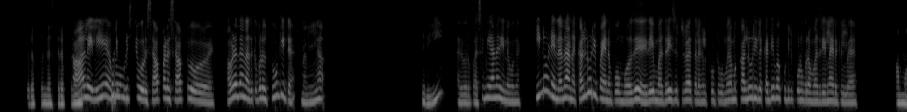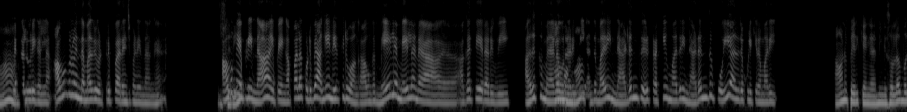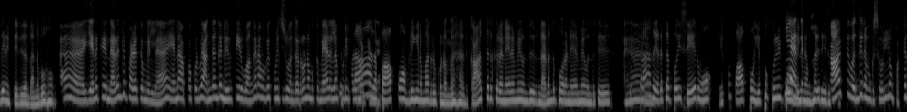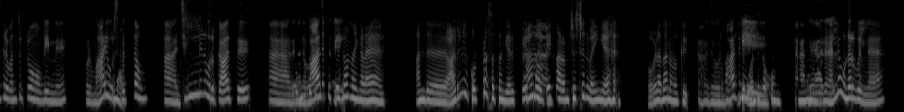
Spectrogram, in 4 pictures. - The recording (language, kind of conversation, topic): Tamil, podcast, நீர்வீழ்ச்சியை நேரில் பார்த்தபின் உங்களுக்கு என்ன உணர்வு ஏற்பட்டது?
- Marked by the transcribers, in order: in English: "ட்ரக்கிங்"; chuckle; laughing while speaking: "நம்ம"; unintelligible speech; chuckle; other background noise; joyful: "அ கிட்டக்க வந்துட்டோம்"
